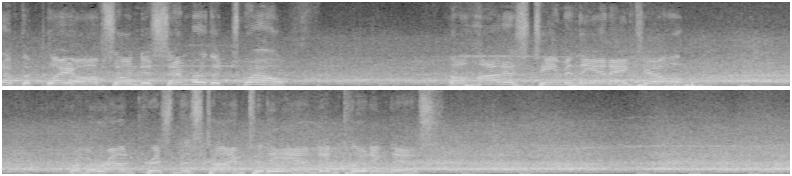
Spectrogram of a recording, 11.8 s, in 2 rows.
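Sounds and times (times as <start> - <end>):
speech: 0.2 - 2.6, 3.3 - 5.3, 6.4 - 9.5
home crowd chanting at hockey game: 2.2 - 11.8
rhythmic low thumps: 2.4 - 11.8.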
